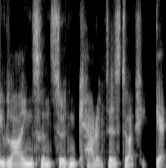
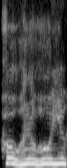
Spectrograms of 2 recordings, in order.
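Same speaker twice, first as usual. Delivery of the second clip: very high put-on stock female-character voice; 11 semitones higher, 5 dB louder than usual. Showing the bog-standard voice used for female characters, put-on high-pitched voice. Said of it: "Kind of high pitched voice as best I can do".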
